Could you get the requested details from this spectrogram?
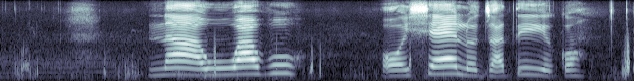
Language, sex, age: Tsonga, female, 18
